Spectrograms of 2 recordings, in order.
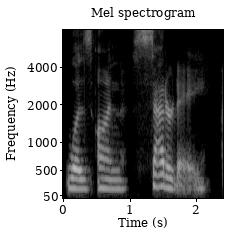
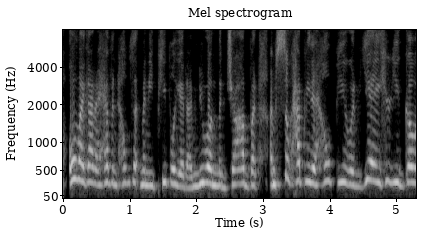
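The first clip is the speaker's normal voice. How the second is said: fast, higher, eager helper voice; bubbly clerk; 6 semitones higher, 4 dB louder than usual. Retold or imitated. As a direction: gush like a thrilled new worker. Voicing the cheerful new clerk.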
